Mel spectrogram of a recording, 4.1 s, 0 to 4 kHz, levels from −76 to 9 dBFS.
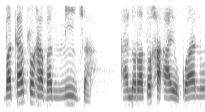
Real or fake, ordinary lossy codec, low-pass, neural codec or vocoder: real; AAC, 32 kbps; 3.6 kHz; none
